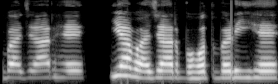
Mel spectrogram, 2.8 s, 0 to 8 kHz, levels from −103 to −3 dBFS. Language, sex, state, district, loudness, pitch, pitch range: Hindi, female, Bihar, Saran, -17 LUFS, 240 Hz, 235-245 Hz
